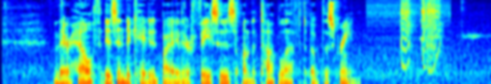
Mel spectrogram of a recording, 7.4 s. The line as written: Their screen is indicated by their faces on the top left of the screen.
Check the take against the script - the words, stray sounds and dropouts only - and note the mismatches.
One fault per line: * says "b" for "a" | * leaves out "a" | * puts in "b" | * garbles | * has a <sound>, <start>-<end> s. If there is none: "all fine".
* says "health" for "screen"
* has a squeak, 6.0-6.7 s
